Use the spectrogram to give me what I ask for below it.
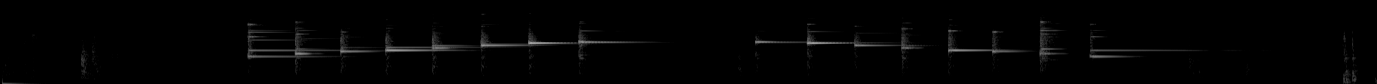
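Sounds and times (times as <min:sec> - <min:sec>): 
toy piano: 0:02.5 - 0:13.0
bells: 0:02.5 - 0:13.3.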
